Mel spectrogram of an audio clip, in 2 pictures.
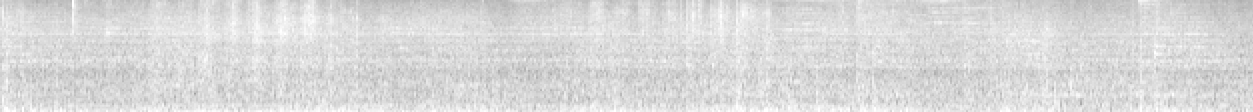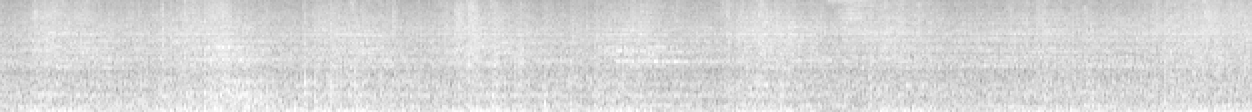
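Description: Empty coal cars of a freight train rolling past at speed. The steel wheels clatter over the rail joints in a continuous stream of clicks, with brief high-pitched wheel squeals a few times.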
